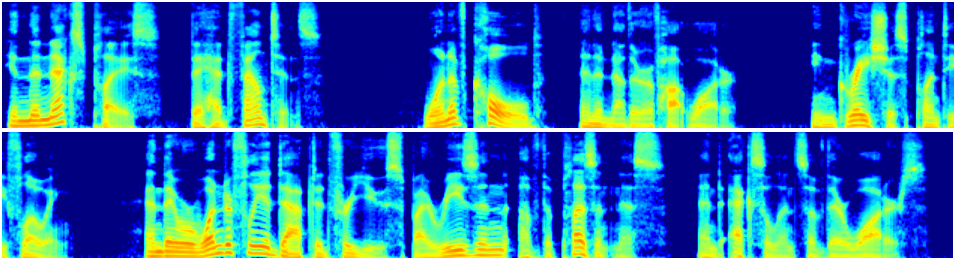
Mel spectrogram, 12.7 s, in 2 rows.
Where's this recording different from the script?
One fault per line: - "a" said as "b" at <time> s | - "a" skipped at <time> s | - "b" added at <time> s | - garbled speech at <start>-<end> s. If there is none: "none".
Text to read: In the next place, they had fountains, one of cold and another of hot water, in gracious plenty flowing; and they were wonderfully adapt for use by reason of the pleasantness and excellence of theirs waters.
- "adapt" said as "adapted" at 8.1 s
- "theirs" said as "their" at 11.8 s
